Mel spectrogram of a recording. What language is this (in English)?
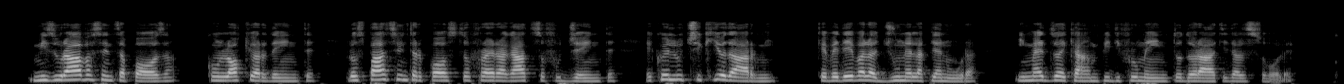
Italian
